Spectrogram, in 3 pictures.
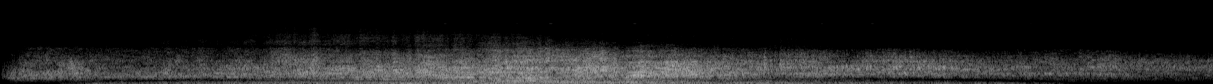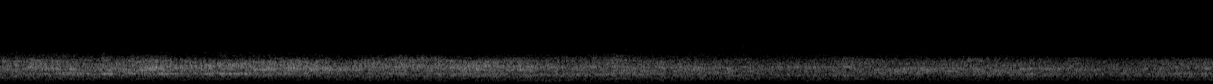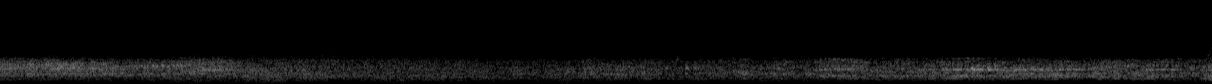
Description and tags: truck snow plow distant pass1
distant, pass, plow, snow, truck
